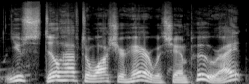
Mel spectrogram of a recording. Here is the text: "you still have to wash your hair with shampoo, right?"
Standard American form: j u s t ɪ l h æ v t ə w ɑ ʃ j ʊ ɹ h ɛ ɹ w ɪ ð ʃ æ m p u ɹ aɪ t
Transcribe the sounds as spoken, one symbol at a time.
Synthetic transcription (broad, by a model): j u s t ɪ l h æ f t ə w ɑ ʃ j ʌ ɹ h ɛ ɹ w ɪ ð ʃ æ m p u ɹ aɪ t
